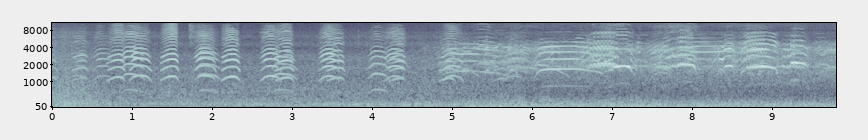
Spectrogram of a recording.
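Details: Peruvian gulls giving repeated arched, nasal, yelping calls in quick rhythmic series, several birds overlapping, over a constant loud roar of surf or wind.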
